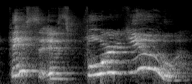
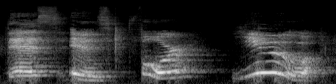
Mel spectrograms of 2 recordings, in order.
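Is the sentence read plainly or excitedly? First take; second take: excitedly; plainly. First: It is read in an excited way. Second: It is read in a plain, calm way.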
